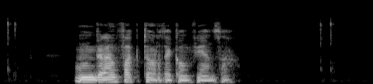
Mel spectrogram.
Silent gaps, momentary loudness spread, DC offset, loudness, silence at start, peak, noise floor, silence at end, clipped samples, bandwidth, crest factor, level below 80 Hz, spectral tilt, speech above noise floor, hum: none; 13 LU; under 0.1%; -20 LUFS; 0.75 s; -2 dBFS; -75 dBFS; 1.4 s; under 0.1%; 8 kHz; 20 dB; -66 dBFS; -6.5 dB/octave; 55 dB; none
